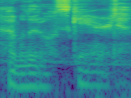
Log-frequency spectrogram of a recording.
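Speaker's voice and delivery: hushed, low whisper of fear; playfully frightened murmur; mock scared. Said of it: "No, I'm just kidding".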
